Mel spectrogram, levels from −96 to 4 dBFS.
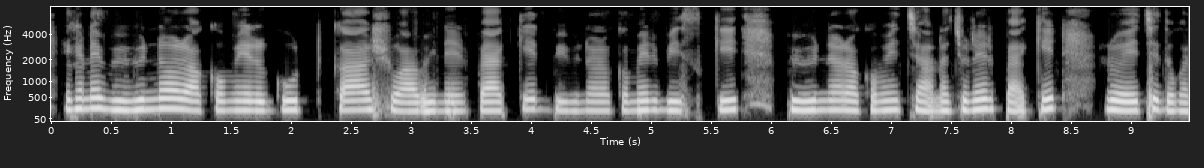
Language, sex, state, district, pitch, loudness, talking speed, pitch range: Bengali, female, West Bengal, Jalpaiguri, 200 Hz, -14 LUFS, 95 wpm, 190-215 Hz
